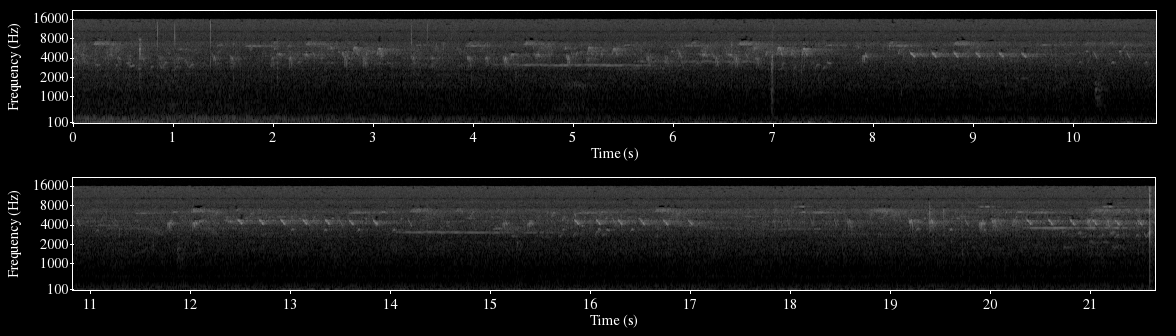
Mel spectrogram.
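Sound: birds singing and chirping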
